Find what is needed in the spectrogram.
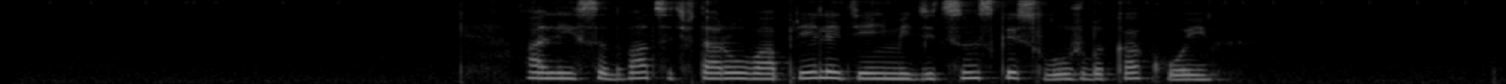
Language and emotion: Russian, neutral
